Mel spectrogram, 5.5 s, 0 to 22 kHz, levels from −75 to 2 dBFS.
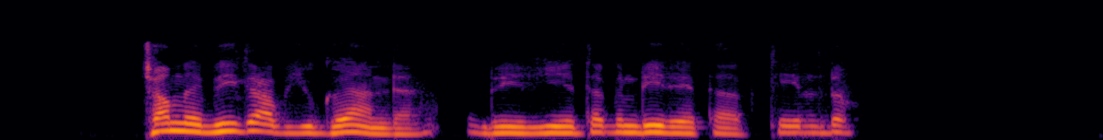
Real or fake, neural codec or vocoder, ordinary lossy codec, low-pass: fake; codec, 16 kHz, 1 kbps, X-Codec, HuBERT features, trained on general audio; none; 7.2 kHz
